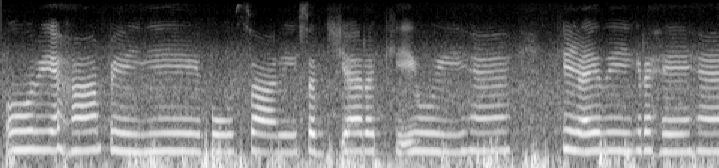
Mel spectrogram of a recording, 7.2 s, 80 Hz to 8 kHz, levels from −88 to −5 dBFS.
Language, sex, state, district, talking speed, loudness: Hindi, female, Haryana, Charkhi Dadri, 100 wpm, -14 LUFS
